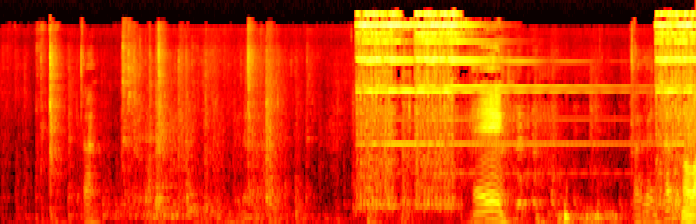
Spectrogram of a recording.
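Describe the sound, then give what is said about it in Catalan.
A telephone rings, a steady high electronic ringing that begins midway after a stretch of talk and continues with voices over it. “I truca al seu amic Fabrice.”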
